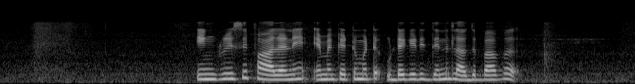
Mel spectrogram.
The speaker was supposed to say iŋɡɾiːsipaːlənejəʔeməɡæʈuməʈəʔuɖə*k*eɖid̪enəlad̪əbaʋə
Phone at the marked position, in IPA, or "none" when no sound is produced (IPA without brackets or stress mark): ɡ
